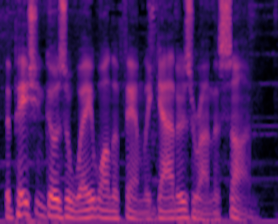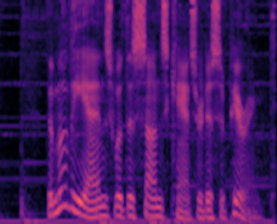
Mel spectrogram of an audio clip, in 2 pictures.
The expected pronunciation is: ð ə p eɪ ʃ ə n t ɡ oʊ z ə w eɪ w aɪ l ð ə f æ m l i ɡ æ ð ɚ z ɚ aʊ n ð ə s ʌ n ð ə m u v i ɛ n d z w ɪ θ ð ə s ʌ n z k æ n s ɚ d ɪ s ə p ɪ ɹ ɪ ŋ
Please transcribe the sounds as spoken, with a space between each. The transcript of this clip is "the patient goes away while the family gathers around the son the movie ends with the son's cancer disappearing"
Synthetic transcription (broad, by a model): ð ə p eɪ ʃ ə n ɡ oʊ z ə w eɪ w aɪ l ð ə f æ m l i ɡ æ ð ɚ z ɚ aʊ n ð ə s ʌ n ð ə m u v i ɛ n d z w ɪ ð ə s ʌ n z k æ n s ɚ d ɪ s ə p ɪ ɹ ɪ ŋ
